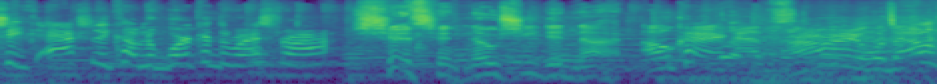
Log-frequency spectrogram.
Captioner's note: spluttering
